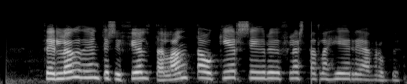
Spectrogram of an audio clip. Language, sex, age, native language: Icelandic, female, 30-39, Icelandic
